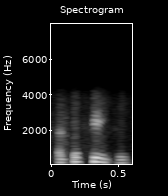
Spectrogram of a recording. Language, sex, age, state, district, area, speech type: Odia, female, 45-60, Odisha, Cuttack, urban, conversation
